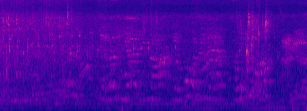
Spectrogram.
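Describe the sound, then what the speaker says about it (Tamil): Measured water is poured into a pot of mutton biryani rice being cooked in a home kitchen, a continuous splashing and gurgling pour that runs for several seconds at close range, with a voice talking over it. "இப்போ நம்ம அளந்து வச்சுருக்க தண்ணி ஊற்றிடலாங்க."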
